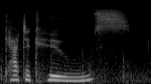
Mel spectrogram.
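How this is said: The last syllable has an oo vowel. "really British accents will say catacombs. Like with a oo sound"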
